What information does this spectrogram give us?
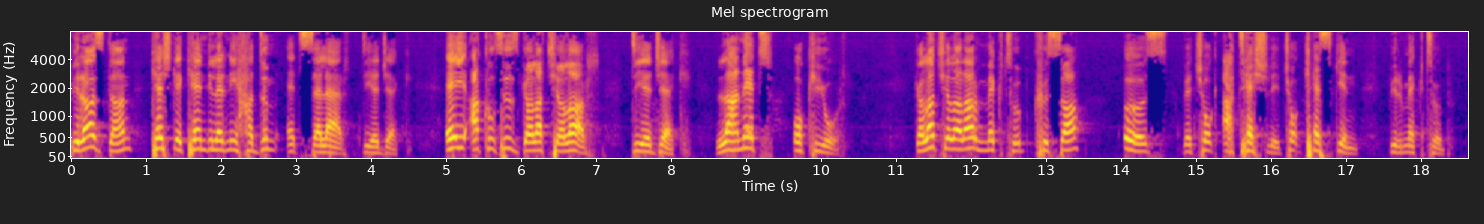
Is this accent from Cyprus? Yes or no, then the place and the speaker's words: yes; Cyprus; Kıbrıs'a geldikten sonra, yani benim memleketime geldikten sonra, ilk olan Kıbrıs, tamam mı?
